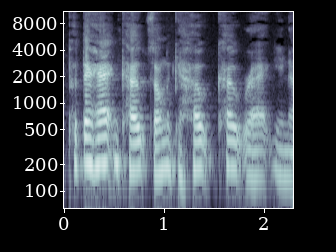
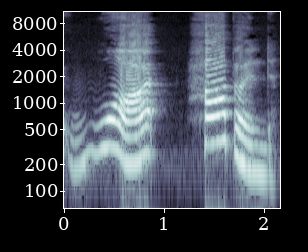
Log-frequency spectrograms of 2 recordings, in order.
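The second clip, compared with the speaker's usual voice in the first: very slow, loud, high disbelief; hammed-up bewilderment; baffled bears; 6 semitones higher, 6 dB louder, much slower than usual. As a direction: stretch each word in astonishment. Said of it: "at each other like".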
